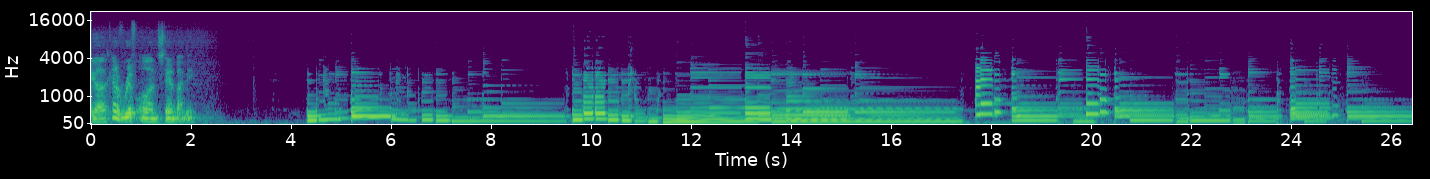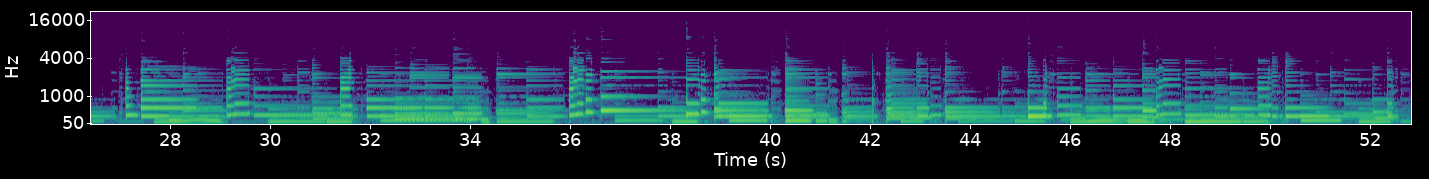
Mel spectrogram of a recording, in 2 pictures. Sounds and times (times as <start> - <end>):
Inside, small room: 0.0 - 52.8
Electric guitar: 3.2 - 52.8.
